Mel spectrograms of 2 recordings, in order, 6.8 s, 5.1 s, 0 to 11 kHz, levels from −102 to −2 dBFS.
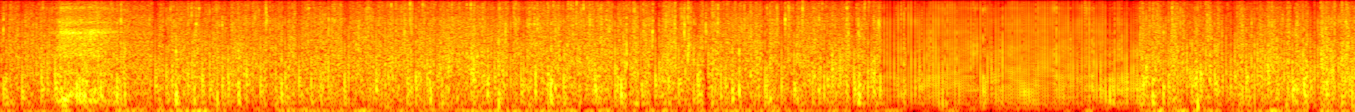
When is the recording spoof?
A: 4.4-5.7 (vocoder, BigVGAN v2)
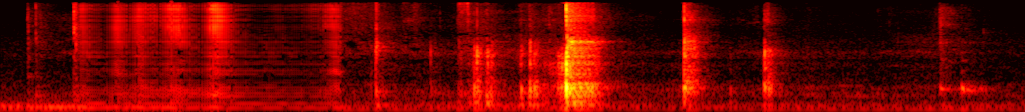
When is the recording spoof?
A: 0.4-1.7 (vocoder, BigVGAN v2)

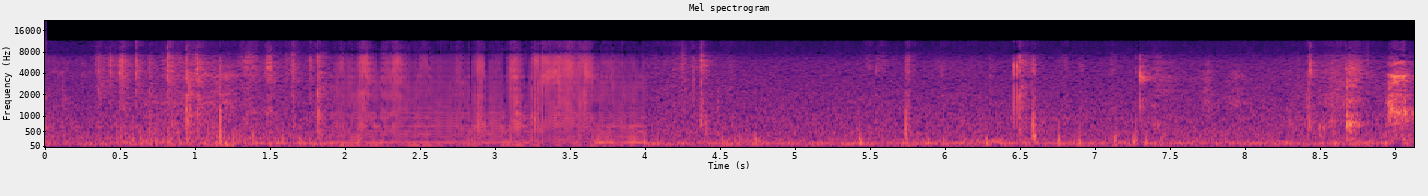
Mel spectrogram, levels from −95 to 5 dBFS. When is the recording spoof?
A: 1.9-4.0 (vocoder, BigVGAN v2)

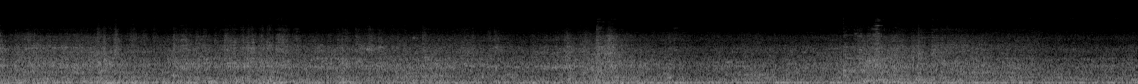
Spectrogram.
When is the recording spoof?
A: 0.0-4.7 (vocoder, BigVGAN v2); 9.7-11.4

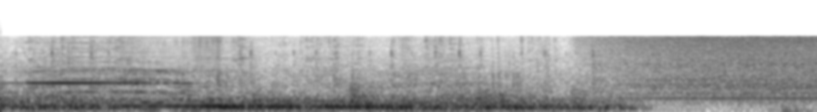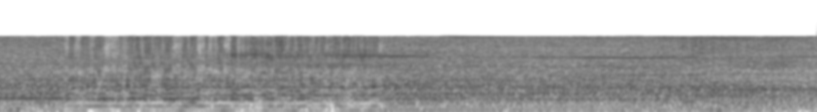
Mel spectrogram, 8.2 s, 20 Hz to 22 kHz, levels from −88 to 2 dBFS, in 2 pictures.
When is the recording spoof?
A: 0.6-1.1 (vocoder, BigVGAN v2); 4.4-6.0

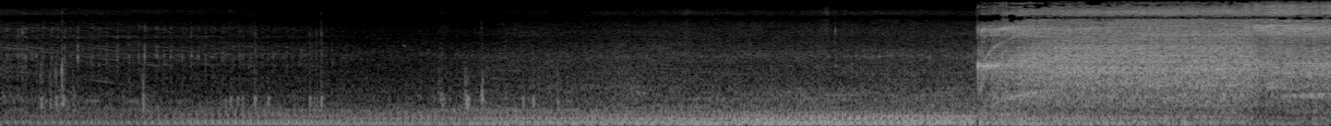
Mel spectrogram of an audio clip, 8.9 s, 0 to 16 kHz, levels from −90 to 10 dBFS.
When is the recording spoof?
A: none

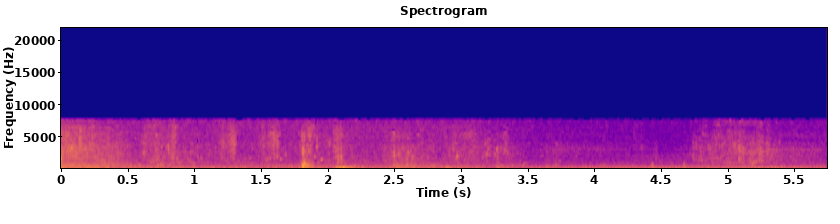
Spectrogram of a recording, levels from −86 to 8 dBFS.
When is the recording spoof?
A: none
